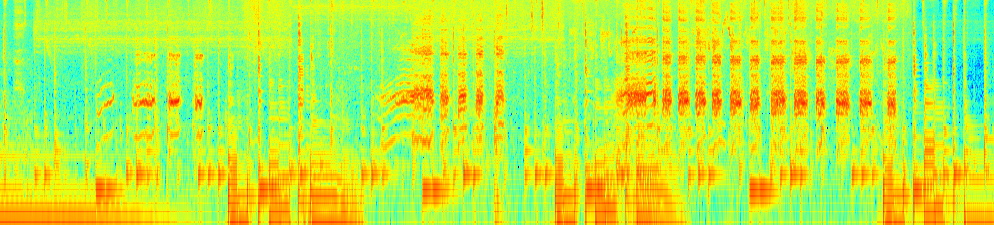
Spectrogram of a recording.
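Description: A rooster clucking in short repeated calls, with a longer quick run of clucks in the second half, over background music with a steady bass line.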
